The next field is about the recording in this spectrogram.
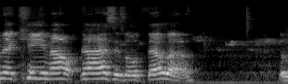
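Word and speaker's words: Othala: Again, it is pronounced Oella.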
